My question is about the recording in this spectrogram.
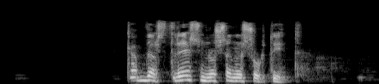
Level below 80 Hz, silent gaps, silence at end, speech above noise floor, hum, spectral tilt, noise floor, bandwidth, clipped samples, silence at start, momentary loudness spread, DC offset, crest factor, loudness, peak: -58 dBFS; none; 0.75 s; 35 dB; none; -4 dB/octave; -51 dBFS; 8.2 kHz; under 0.1%; 1.25 s; 20 LU; under 0.1%; 16 dB; -15 LUFS; -2 dBFS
